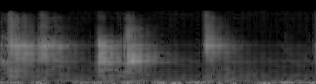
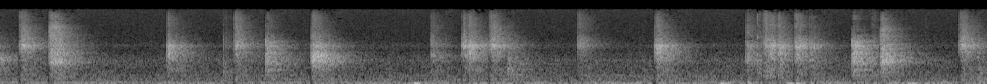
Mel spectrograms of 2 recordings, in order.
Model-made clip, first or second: first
